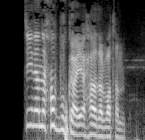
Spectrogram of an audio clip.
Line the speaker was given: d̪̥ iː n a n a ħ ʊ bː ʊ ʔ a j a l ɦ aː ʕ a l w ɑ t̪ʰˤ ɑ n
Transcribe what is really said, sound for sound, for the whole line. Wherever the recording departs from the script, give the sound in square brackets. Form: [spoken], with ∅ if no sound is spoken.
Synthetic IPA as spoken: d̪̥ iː n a n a ħ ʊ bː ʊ [k] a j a [∅] ɦ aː [ð] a l w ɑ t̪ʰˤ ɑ n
